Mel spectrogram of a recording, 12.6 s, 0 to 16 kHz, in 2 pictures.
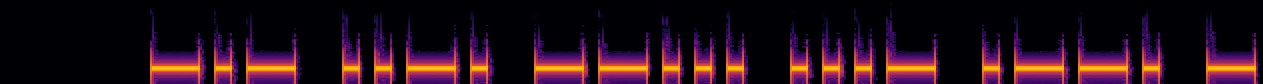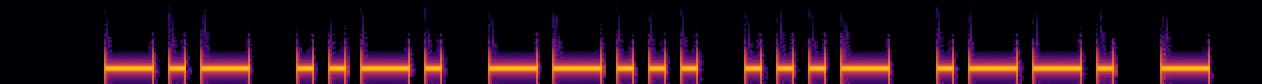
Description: Morse code, heard as a keyed tone, about 15 wpm, 700 Hz. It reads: KF7VPT KF7VPT
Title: USA Call Signs Repeated 3x 15wpm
